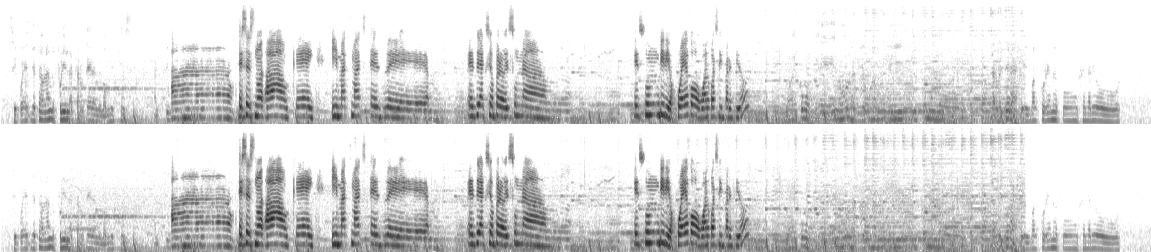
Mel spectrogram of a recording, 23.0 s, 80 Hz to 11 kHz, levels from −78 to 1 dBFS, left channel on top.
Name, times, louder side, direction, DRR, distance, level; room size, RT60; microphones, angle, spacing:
voice 1, 0.2-2.6 3.1-3.8 15.7-19.2 19.8-22.4, left 2 dB, 65° left, 1.7 m, -40 dB
sound 1, 1.2-20.5, right 2 dB, 45° right, 1.2 m, -40 dB
voice 2, 3.4-8.9 9.3-11.5 12.7-15.0, right 4 dB, 30° right, 0.6 m, -22 dB
head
